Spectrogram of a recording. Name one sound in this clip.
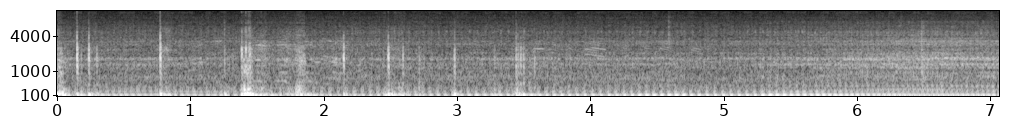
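A dirt bike engine rumbles steadily up close.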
